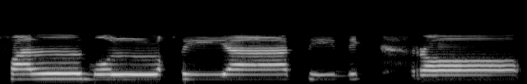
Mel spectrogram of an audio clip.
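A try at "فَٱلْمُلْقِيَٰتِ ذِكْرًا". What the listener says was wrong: T-nya masih kurang sedikit. Fal mulqiyati. Nah, dorong lagi. Kalau perlu dorong, tambahkan dorongannya biar dia sama dengan harokat yang lain.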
